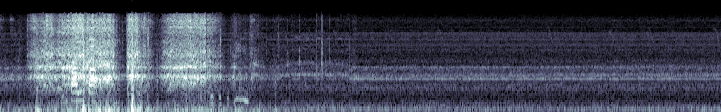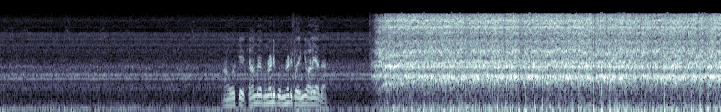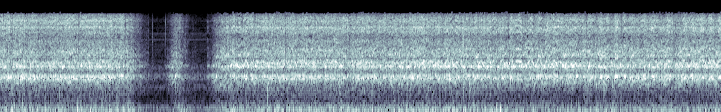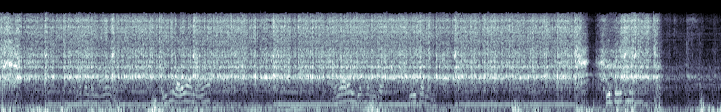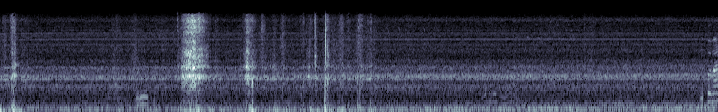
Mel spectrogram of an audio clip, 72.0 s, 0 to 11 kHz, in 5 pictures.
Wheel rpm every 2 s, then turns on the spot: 110, 140, 40, 0, 0, 0, 0, 0, 0, 0, 10, 200, 230, 230, 230, 200, 80, 230, 230, 220, 210, 230, 310, 320, 320, 330, 320, 240, 70, 0, 20, 10, 0, 0, 0, 0.
none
